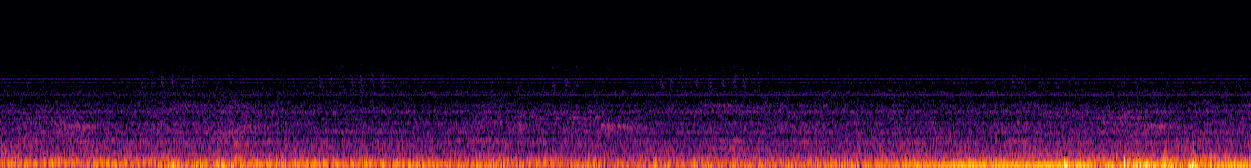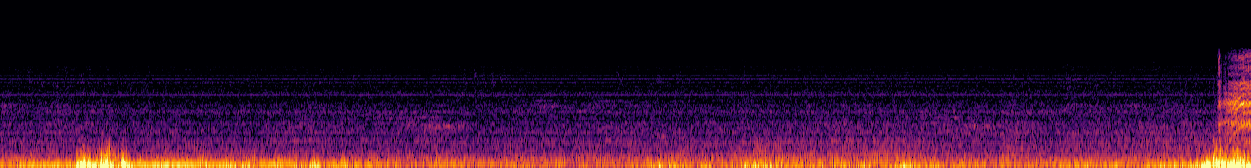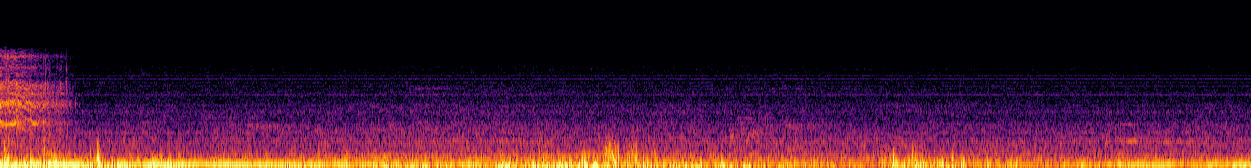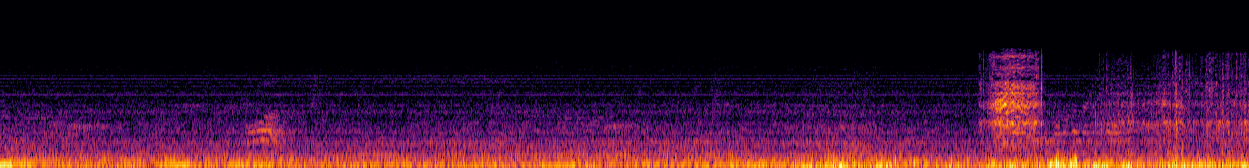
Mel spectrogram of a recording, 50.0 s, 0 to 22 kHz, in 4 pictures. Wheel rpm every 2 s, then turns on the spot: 0, 0, 0, 0, 0, 0, 0, 0, 0, 0, 0, 0, 20, 0, 0, 0, 0, 0, 0, 0, 0, 0, 0, 10, 10.
48-50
